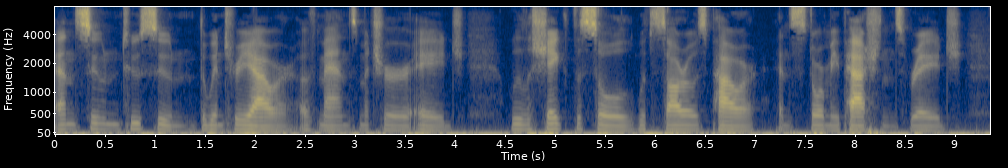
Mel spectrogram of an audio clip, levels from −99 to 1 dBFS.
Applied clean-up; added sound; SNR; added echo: none; none; none; none.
